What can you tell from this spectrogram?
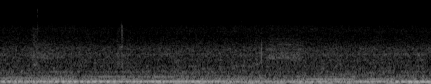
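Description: A steady low machine hum, with a few faint clicks from a wrench being worked on an engine fitting.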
